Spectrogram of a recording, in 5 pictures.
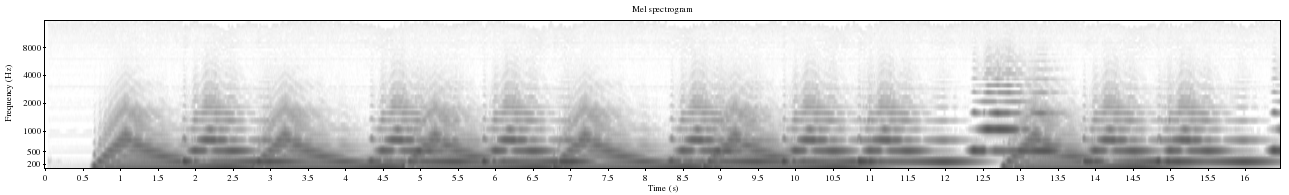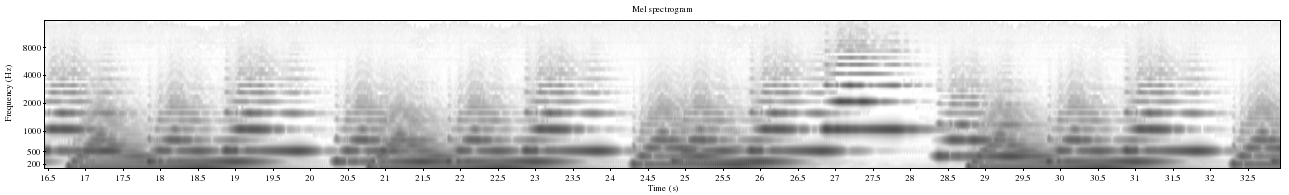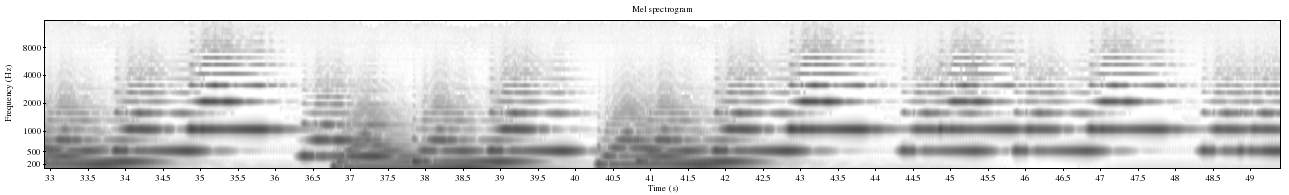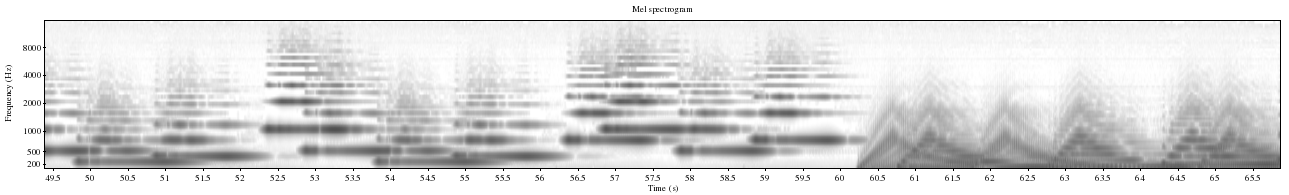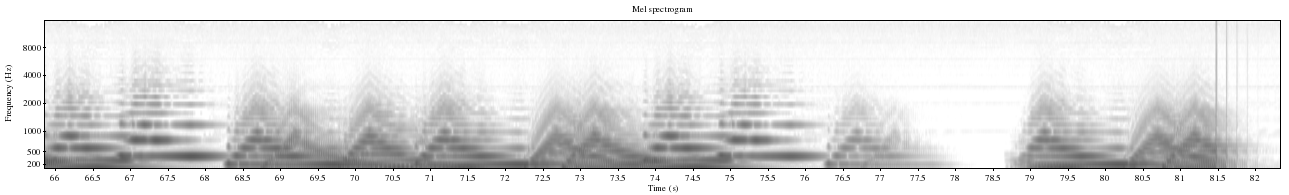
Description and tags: Recurving Filter Arp
ambient, Blofeld, drone, eerie, evolving, experimental, pad, soundscape, space, wave, waves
